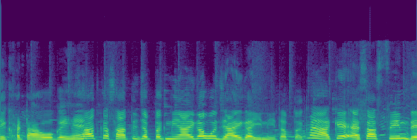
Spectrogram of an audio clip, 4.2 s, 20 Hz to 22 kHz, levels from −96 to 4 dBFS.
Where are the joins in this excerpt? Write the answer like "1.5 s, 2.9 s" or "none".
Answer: 0.8 s, 3.1 s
